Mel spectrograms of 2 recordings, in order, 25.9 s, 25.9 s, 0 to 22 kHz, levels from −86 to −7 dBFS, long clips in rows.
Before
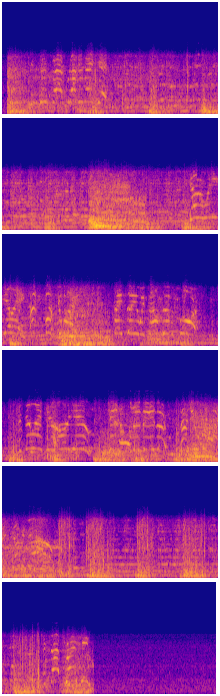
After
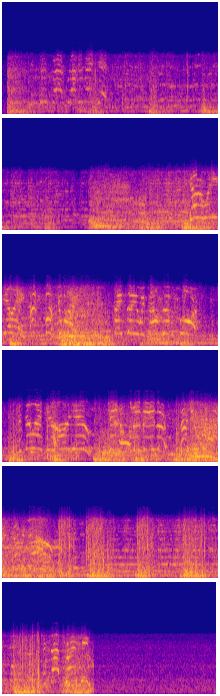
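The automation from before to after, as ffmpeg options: -af "volume=4.47,afade=t=out:st=5.09:d=0.7:silence=0.375837,afade=t=in:st=5.79:d=0.66:silence=0.375837,afade=t=in:st=6.98:d=0.42:silence=0.316228"

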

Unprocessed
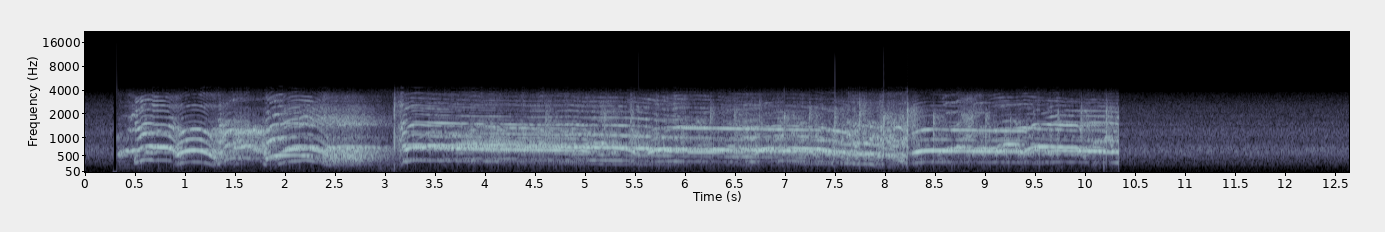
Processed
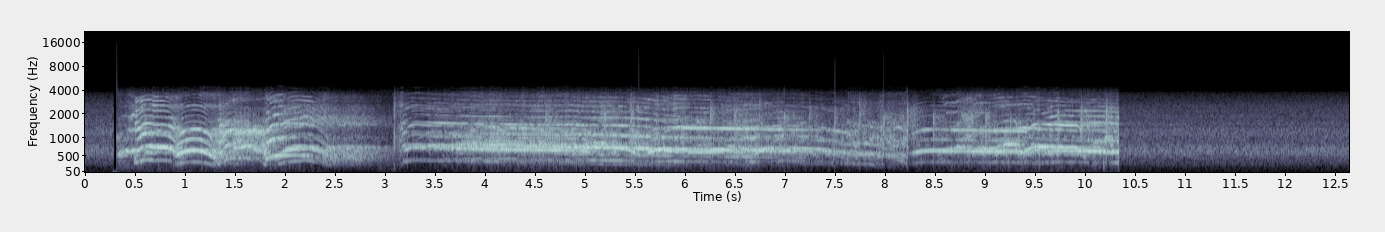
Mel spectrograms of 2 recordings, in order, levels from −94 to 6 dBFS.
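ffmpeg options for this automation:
-af "volume=20,afade=t=out:st=1.83:d=0.73:silence=0.316228,afade=t=in:st=3.33:d=0.8:silence=0.354813,afade=t=out:st=6.45:d=0.89:silence=0.354813,afade=t=in:st=8.32:d=0.81:silence=0.354813"

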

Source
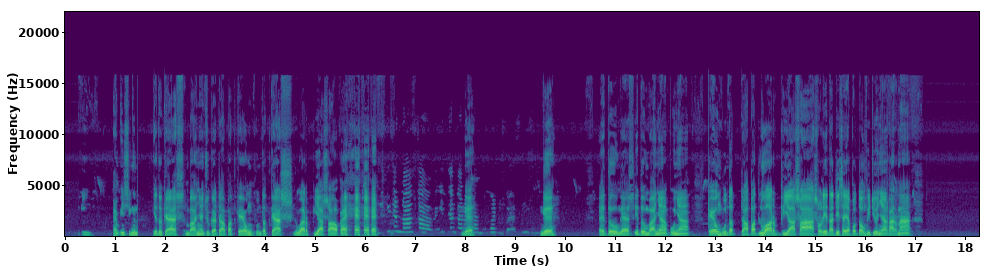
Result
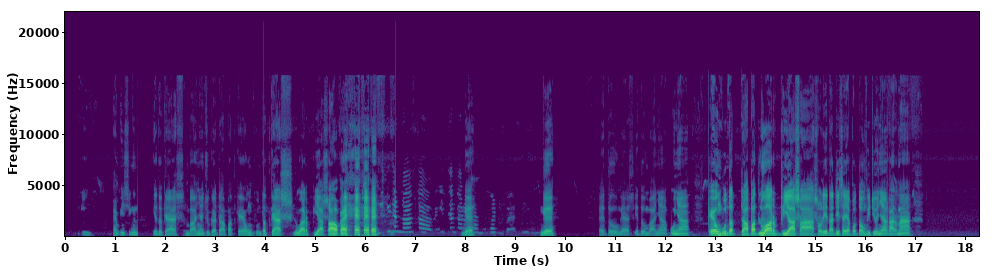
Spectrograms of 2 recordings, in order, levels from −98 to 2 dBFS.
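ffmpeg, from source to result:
-af "asetnsamples=n=441:p=0,asendcmd='3.97 volume volume -7.5dB;5.28 volume volume 0.5dB;6.61 volume volume -9dB;9.76 volume volume -20dB;12.13 volume volume -9dB;12.92 volume volume 0dB;14.68 volume volume -7.5dB',volume=0.178"

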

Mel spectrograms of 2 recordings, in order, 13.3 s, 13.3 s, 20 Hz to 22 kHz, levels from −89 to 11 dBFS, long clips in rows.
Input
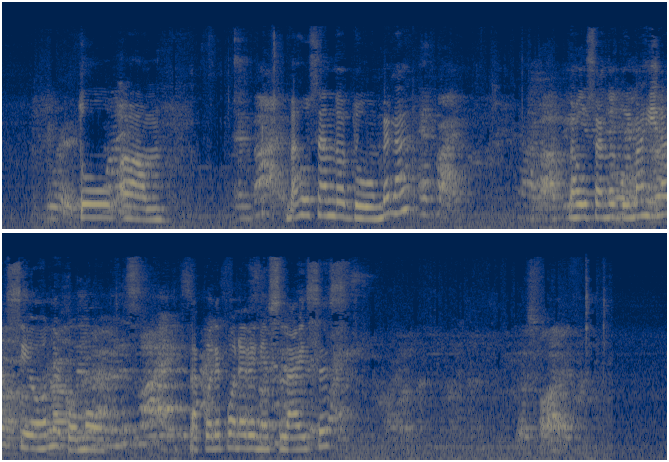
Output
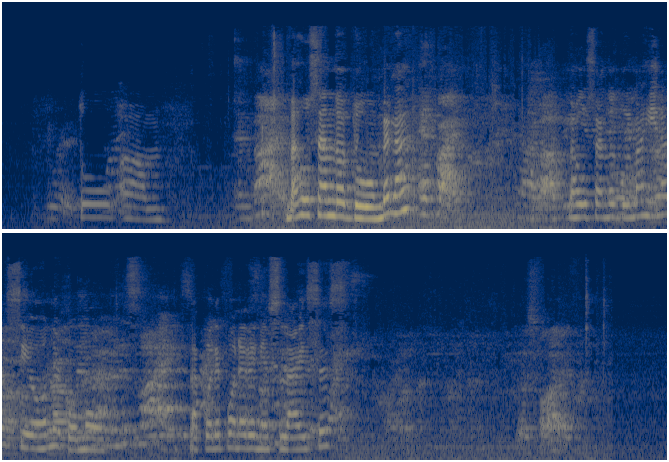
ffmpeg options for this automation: -af "volume=1.78,afade=t=in:st=1.53:d=0.9:silence=0.375837,afade=t=in:st=2.43:d=0.4:silence=0.266073,afade=t=out:st=4.76:d=1.01:silence=0.334965"

